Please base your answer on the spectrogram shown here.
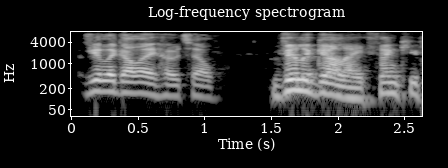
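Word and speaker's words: Vila Galé: sort of gastronomic feast over at, was it Ville de Galle? This place here? Yeah. Sorry, Ben, what were you going to say? Villa Galle Hotel.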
